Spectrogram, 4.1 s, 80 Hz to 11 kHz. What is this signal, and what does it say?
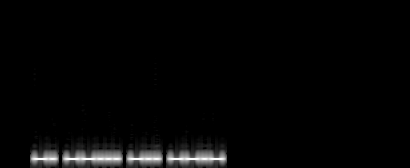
Morse code, heard as a keyed tone, about 29 wpm, 700 Hz. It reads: N7DQ
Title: USA Call Signs - 4 Characters - 30wpm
